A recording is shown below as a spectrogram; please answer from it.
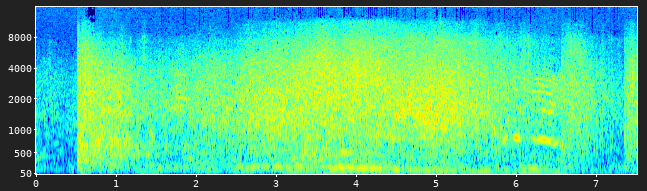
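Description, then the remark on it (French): Several cars of a three-car motorcade, two security cars and the president's car, roar in at speed after a sudden loud burst during a simulated grenade and gunshot attack drill, their engines rising and sliding in pitch as they pass, with voices faintly underneath. “arrivée des voitures immédiatement, en simultané”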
